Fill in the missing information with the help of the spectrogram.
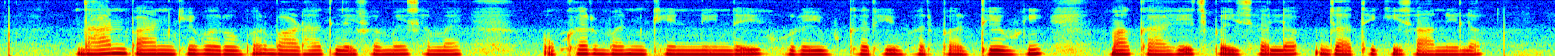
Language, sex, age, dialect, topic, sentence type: Chhattisgarhi, female, 18-24, Western/Budati/Khatahi, banking, statement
